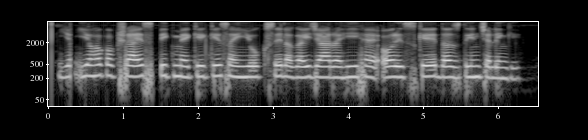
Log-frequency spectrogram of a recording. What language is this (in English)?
Hindi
